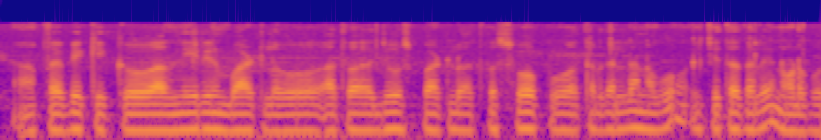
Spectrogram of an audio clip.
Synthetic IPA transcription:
pʰɐbikikːuɐlniːɾinbaːʈluɐt̪ʰɐʋaːd͡ʒuːsbaːʈluɐt̪ʰʋaːsoːpuɐt̪ʰːɐɾɐd̪ɛlːɐnaːʋuit͡ʃːit̪ːɐt̪ɐlenoːɽɐboːd̪

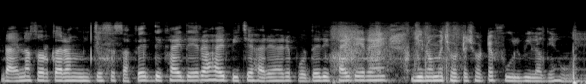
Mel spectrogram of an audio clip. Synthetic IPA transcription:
ɖaːɪnəsɔːɾkaɾɐ̃ŋɡniːt͡ʃesesɐfeːd̪̚ːɪkʰaːid̪eːɾɐɦaɦɛpiːt͡ʃʰeɦɐɾeɐɾepoːd̪ed̪ɪkʰaːid̪eːɾɐɦeɦɛ̃ːd͡ʒɪnõmẽt͡ʃʰoːʈet͡ʃʰoːʈefuːlbʱilɐɡeɦʊḛɦɛ̃ː

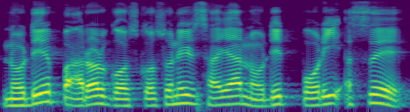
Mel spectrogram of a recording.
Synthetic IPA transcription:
nɔɖiɾpaɾɔɾɡɔsɡɔsɔniɾsajanɔɖit̚pɔɾiasɛ

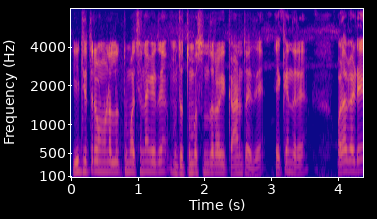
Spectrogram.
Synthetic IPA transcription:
iːt͡ʃit̪̬ɾɐʋnoːɽɐlːut̪umbɐt͡ʃɛnːaːɡid̪emɐt̪ːut̪umbɐsund̪ɐɾɐʋaːɡikaːɳt̪aːjid̪ejaːkend̪ɐɾe̞ | ɔɭɐɡaːɽe

